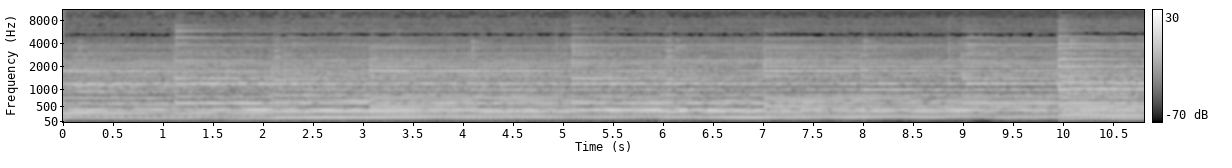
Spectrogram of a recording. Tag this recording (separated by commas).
Music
